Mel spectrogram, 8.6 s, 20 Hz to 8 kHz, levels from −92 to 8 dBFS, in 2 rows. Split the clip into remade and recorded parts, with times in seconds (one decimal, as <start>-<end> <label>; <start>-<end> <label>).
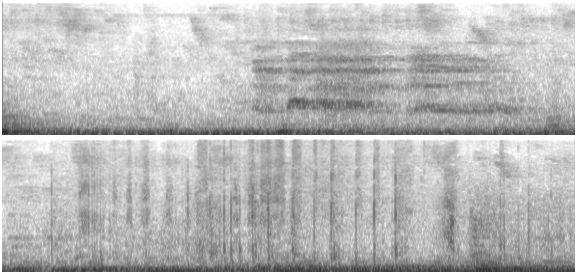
0.0-0.7 recorded; 0.7-2.7 remade; 2.7-4.3 recorded; 4.3-7.7 remade; 7.7-8.6 recorded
